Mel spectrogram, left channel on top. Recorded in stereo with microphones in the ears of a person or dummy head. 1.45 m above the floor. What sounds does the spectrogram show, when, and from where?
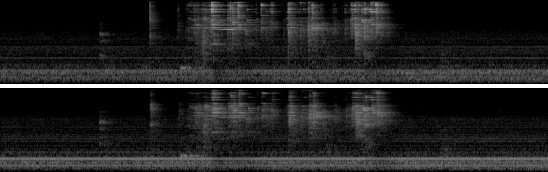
0.0 s a fan: 10° right (ahead or behind), 1.6 m
1.5 s keys jangling: 40° left (ahead or behind), 0.7 m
